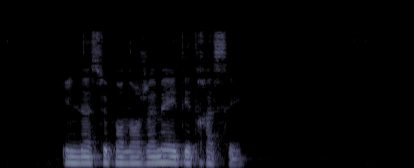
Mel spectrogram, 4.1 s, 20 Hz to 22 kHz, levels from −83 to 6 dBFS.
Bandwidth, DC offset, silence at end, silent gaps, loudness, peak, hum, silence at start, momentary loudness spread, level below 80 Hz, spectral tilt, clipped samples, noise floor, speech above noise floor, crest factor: 11.5 kHz; under 0.1%; 1.7 s; none; -43 LUFS; -28 dBFS; none; 0.6 s; 9 LU; -70 dBFS; -6 dB/octave; under 0.1%; -85 dBFS; 43 dB; 18 dB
